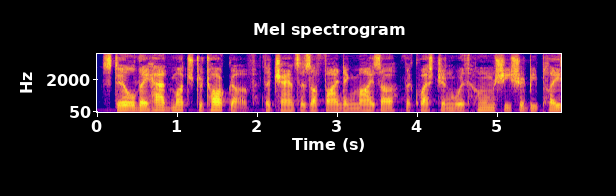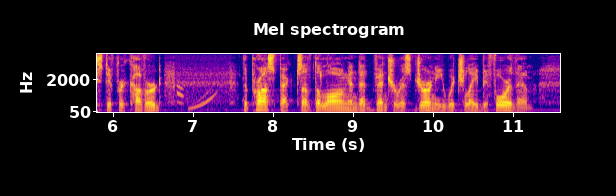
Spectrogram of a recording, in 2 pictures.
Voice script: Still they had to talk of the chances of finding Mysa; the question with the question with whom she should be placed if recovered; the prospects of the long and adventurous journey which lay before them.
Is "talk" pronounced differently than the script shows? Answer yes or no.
no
